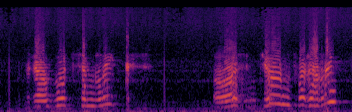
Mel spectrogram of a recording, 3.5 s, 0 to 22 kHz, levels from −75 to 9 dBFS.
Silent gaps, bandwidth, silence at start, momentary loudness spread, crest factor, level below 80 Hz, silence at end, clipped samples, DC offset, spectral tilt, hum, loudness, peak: none; 17 kHz; 0 s; 16 LU; 16 dB; -54 dBFS; 0 s; under 0.1%; under 0.1%; -2 dB/octave; none; -28 LUFS; -14 dBFS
